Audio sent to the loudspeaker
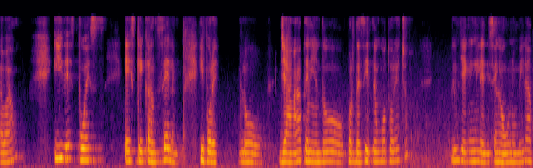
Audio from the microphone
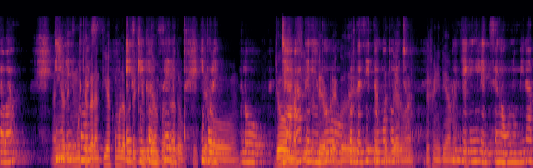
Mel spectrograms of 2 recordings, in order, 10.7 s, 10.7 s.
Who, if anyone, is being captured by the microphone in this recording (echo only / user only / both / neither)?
both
